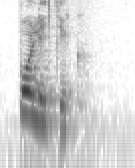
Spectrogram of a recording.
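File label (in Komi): "политик", Komi, female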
